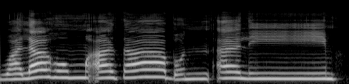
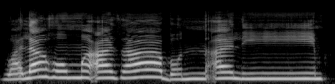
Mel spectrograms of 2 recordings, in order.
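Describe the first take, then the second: No difference in how they are said.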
